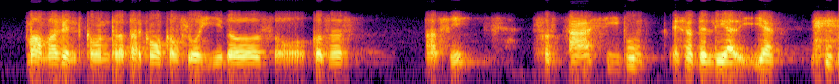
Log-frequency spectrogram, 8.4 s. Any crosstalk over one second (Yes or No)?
No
